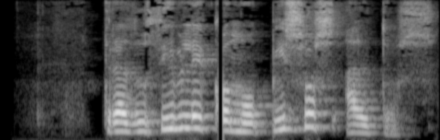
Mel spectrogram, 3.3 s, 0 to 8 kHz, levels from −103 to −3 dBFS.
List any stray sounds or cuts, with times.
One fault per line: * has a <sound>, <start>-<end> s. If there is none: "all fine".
* has a dropout, 1.6-1.7 s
